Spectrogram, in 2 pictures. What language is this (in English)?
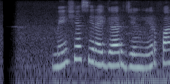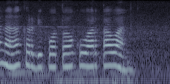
Sundanese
